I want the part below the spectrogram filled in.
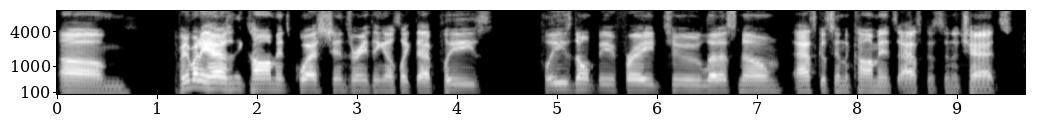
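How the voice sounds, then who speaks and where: A man's voice: on the high side, steady tone, moderate pace, a bit bright, clean tone, no room sound. A man hosting a casual livestream, rambling in a loose, chatty way with lots of fillers, talking into a headset mic. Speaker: livestream host.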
